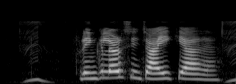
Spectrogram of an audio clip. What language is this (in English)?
Magahi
